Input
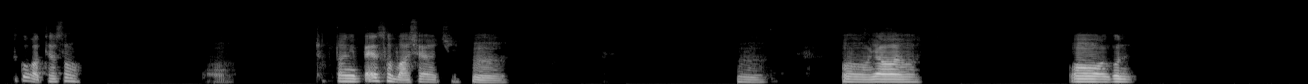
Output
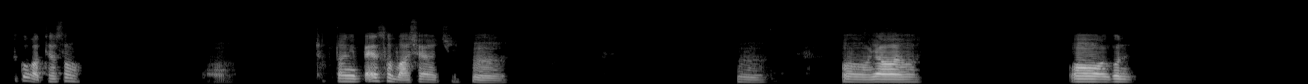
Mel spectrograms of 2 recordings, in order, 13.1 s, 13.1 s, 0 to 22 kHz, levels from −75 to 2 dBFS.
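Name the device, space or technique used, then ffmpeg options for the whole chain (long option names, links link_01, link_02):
filter by subtraction: -filter_complex "[0:a]asplit=2[link_01][link_02];[link_02]lowpass=700,volume=-1[link_03];[link_01][link_03]amix=inputs=2:normalize=0,volume=-2.5dB"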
